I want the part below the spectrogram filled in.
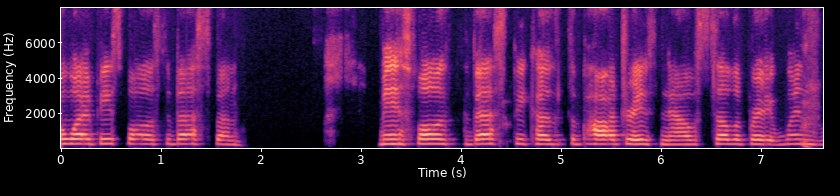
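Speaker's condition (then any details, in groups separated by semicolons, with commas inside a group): ALS; atypical case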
